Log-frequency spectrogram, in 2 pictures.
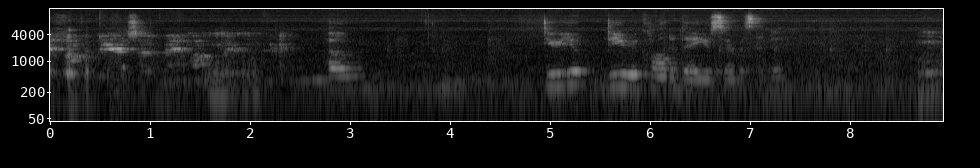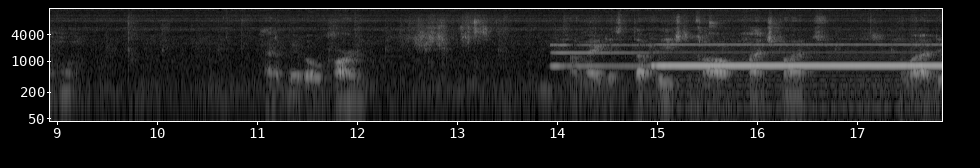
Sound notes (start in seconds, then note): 0.0 laughs; 0.2 both laugh; 10.5 fire siren sounds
